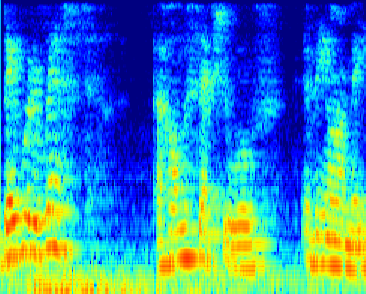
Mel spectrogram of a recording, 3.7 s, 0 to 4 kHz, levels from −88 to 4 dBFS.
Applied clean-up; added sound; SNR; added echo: none; Boom; 12 dB; reverberation time 0.4 s.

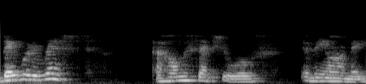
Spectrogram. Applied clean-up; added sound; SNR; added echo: neural mask model DeepFilterNet 3.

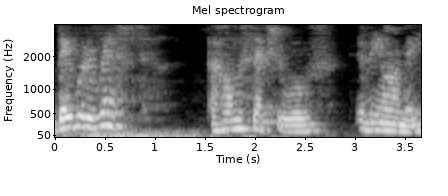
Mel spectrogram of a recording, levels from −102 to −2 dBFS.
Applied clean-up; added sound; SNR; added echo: classical method WPE with log-MMSE.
